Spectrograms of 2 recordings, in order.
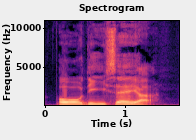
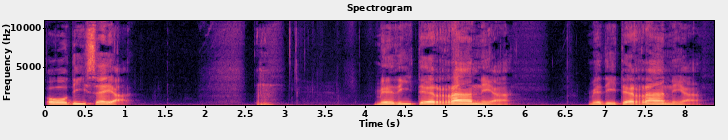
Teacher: the E and the A are both strong vowels, so they will be pronounced as different syllables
